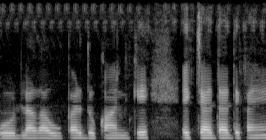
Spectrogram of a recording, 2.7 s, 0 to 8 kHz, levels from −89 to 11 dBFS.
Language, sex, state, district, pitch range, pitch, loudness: Hindi, male, Uttar Pradesh, Deoria, 145-150 Hz, 150 Hz, -19 LUFS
